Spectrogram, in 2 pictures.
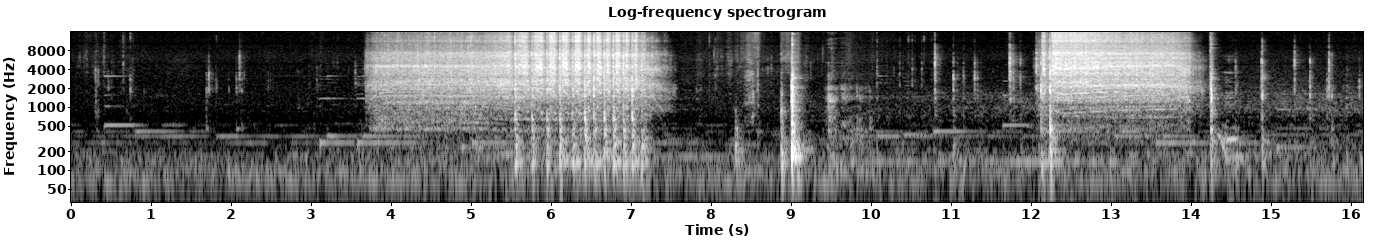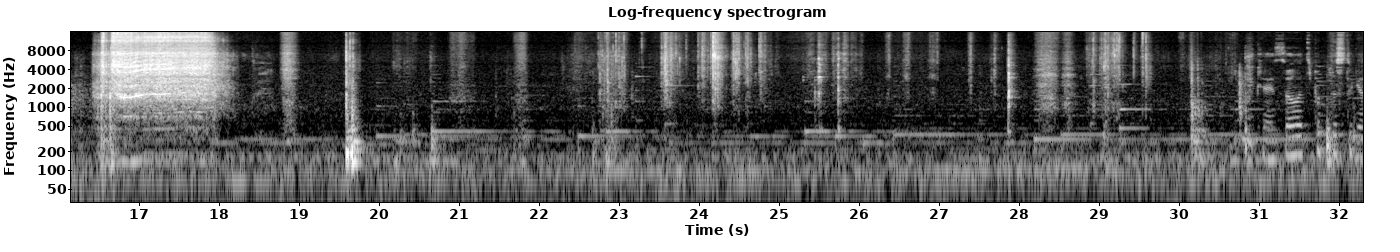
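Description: An electric drill running in three bursts of a few seconds each, the first and longest about four seconds in, with small clicks and knocks of handling between them.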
